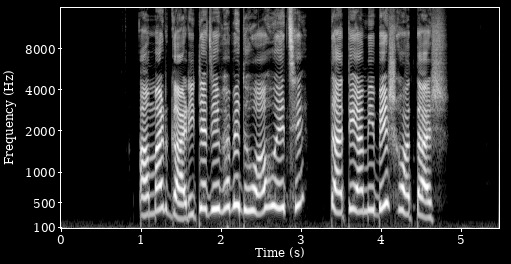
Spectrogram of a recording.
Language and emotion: Bengali, sad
